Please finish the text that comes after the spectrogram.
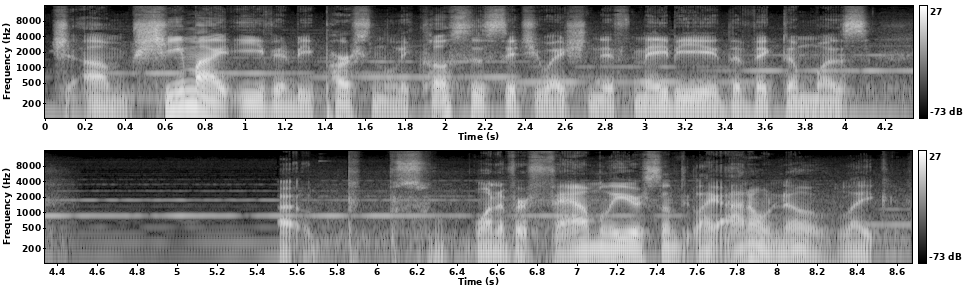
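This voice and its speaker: Young man, deep voice, casual visual novel commentary, slangy, laid-back, faint music behind. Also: animated, a little fast. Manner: laid-back slangy musing, frequent "like" and "dude". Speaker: streamer playing a visual novel. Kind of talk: casual game commentary, reading text aloud.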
